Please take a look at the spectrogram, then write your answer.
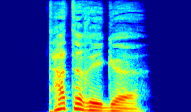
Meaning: inflection of tatterig: 1. strong/mixed nominative/accusative feminine singular 2. strong nominative/accusative plural 3. weak nominative all-gender singular
- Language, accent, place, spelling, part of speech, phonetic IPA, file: German, Germany, Berlin, tatterige, adjective, [ˈtatəʁɪɡə], De-tatterige.ogg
